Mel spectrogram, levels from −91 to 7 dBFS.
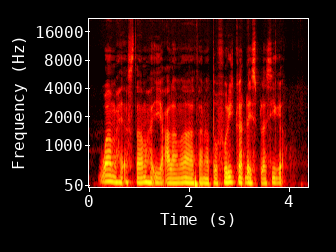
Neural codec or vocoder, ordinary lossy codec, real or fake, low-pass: none; none; real; none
